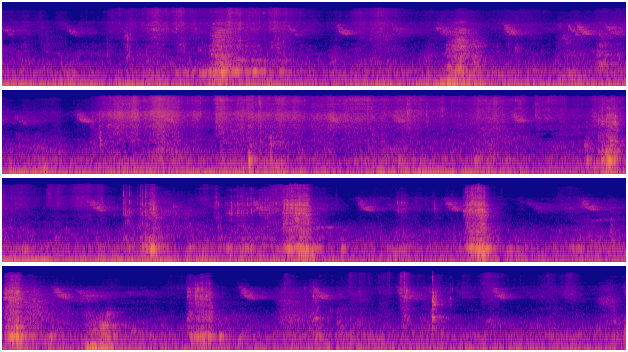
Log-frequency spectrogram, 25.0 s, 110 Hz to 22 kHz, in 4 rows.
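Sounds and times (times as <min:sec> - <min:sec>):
straw rustling under hooves: 0:00.0 - 0:15.8.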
